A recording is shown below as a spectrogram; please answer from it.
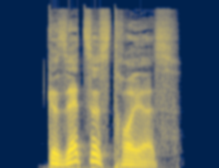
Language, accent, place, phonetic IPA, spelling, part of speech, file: German, Germany, Berlin, [ɡəˈzɛt͡səsˌtʁɔɪ̯əs], gesetzestreues, adjective, De-gesetzestreues.ogg
- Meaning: strong/mixed nominative/accusative neuter singular of gesetzestreu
